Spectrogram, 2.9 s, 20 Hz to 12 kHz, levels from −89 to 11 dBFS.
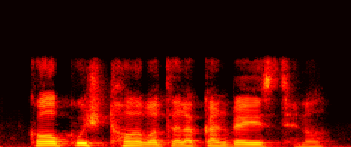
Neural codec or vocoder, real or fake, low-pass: codec, 16 kHz, 1 kbps, X-Codec, HuBERT features, trained on LibriSpeech; fake; 7.2 kHz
